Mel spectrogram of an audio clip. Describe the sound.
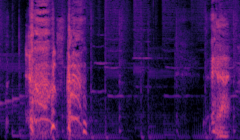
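A coughing fit of a few harsh, rasping coughs: two bursts in quick succession, then another after a short pause, fairly loud and partly voiced, as if the person can barely breathe.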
